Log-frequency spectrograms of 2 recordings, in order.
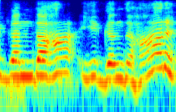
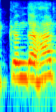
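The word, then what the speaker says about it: Kandahar: ये गंदहार है, ये कंदहार तो मिस प्रोनाउंसिएशन है।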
